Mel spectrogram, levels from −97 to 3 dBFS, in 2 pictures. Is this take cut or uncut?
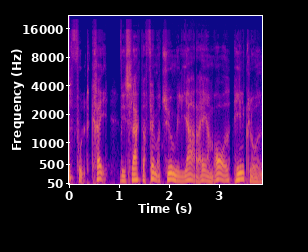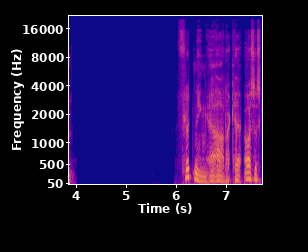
cut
